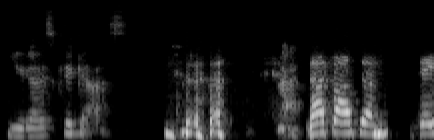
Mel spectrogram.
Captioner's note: laughs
